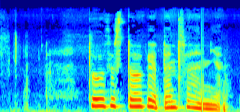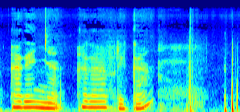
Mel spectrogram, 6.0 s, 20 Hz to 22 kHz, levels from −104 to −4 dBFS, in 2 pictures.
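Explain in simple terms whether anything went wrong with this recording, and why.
Something did go wrong. At 2.51 seconds the speech cuts out completely, and it comes back at 2.53 seconds. The gap is only about 20 milliseconds long. The likely cause is a Bluetooth dropout. Sound travels to wireless headphones in small chunks. One chunk arrived too late and was thrown away. The silence fits one lost chunk. The speech then picks up where it would have been, skipping that moment.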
